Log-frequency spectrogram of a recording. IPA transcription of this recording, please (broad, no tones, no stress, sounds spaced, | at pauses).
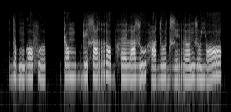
d ʌ b ŋ ɡ ɔ f ʊ | ʈ ɔ m u b ɖ ɪ s ɑ r ɔ b h ɜ l ɑ z u h ɑ d ʊ d͡z ɪ r ʌ n z ʊ j ɔ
